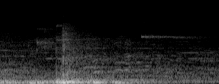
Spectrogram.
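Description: Players running on an indoor sports hall floor: footsteps thudding, loudest about half a second in, with voices calling, echoing in the large hall. A brief high squeak comes near the end.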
